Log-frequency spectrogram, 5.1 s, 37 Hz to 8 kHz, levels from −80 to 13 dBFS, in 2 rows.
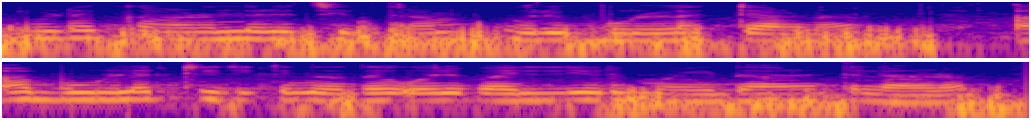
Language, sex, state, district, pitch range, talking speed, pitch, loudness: Malayalam, female, Kerala, Kollam, 200-220 Hz, 115 wpm, 215 Hz, -13 LUFS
